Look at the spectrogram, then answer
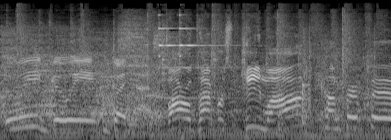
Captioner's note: bell dings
